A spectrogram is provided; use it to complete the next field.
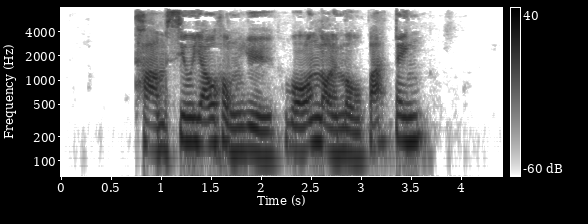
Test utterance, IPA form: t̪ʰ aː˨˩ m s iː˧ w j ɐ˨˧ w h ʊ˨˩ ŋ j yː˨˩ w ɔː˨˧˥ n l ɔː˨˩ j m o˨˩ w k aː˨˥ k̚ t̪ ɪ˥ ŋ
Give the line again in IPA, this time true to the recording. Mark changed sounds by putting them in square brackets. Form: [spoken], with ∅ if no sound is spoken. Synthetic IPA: t̪ʰ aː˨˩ m s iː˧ w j ɐ˨˧ w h ʊ˨˩ ŋ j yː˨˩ w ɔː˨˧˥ [ŋ] l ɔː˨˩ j m o˨˩ w [p] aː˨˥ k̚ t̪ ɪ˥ ŋ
